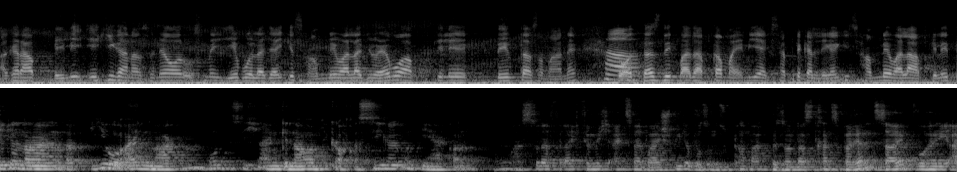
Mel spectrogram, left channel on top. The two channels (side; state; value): both; different; correlation 0.01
